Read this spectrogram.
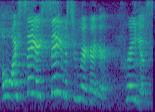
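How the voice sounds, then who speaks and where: A woman's voice: extremely high pitch, big pitch swings, moderate pace, pushed and bright, faint music behind, heavily acted. A young woman playing Alice, a polite, curious, eager storybook girl, in earnest, old-fashioned radio-play style. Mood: urgent, eager. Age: young adult. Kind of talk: 1940s radio-style stage acting. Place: library event room, indoors, live stage. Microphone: stand microphone. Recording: roomy hall with faint noise.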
